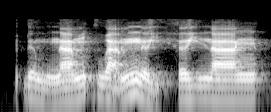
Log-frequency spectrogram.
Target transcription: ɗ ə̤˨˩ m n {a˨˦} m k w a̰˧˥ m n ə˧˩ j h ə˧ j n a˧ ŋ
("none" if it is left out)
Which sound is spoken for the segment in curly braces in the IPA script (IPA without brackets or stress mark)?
a˨˦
